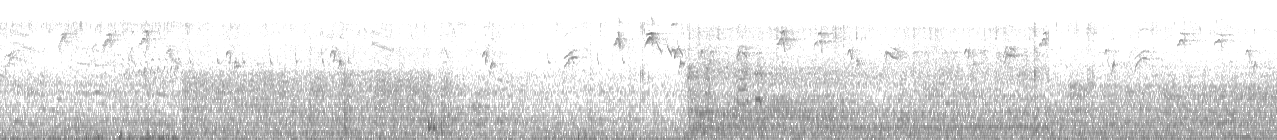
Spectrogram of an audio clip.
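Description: Small birds chirping in short repeated calls against a steady outdoor background hum, with low rumbling in the first few seconds.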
